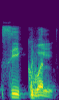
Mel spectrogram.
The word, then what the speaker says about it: SQL: full form SQL or people are going to be calling this as a sequel never never write like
